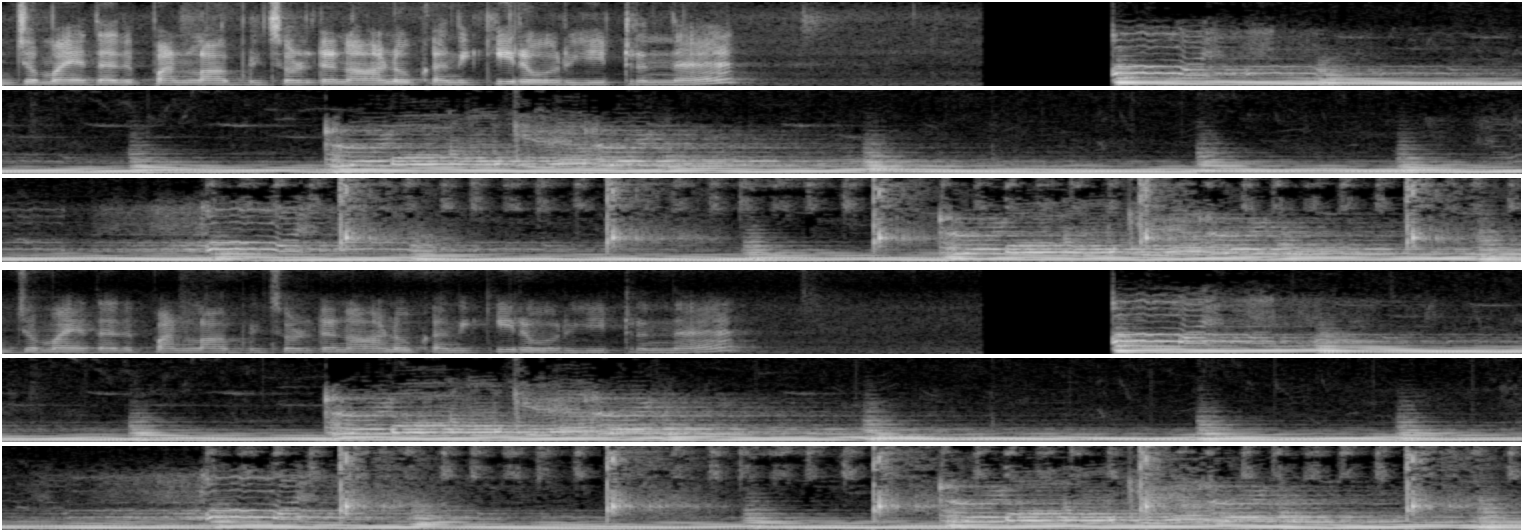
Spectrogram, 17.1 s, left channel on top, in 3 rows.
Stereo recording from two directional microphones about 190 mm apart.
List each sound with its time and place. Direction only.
0.1 s speech: 35° left (ahead or behind)
4.1 s music: centre (ahead or behind)
6.8 s music: centre (ahead or behind)
12.1 s music: centre (ahead or behind)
